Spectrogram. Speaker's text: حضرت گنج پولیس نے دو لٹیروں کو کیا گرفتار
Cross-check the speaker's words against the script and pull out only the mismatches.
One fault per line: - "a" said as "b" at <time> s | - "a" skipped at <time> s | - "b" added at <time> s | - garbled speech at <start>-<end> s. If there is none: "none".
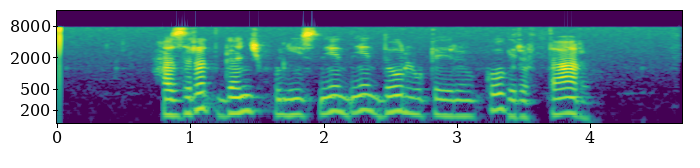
- "نے" added at 2.2 s
- "کیا" skipped at 3.3 s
